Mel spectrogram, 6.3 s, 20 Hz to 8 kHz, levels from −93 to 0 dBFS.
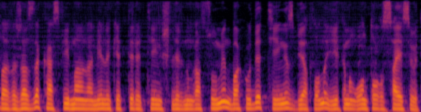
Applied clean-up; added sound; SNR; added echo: neural mask model Resemble Enhance denoiser.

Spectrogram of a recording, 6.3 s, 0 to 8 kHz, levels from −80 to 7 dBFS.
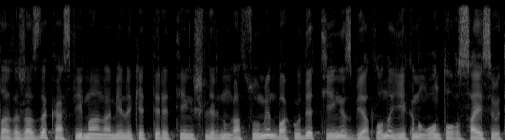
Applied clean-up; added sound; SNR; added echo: none; none; none; none.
